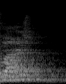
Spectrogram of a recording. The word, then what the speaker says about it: Theismann: think by just simply changing the pronunciation of your last name from Theismann to Theismann to rhyme with Heisman, we can guarantee you that trophy. And that's how I wound up becoming Joe Theismann.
